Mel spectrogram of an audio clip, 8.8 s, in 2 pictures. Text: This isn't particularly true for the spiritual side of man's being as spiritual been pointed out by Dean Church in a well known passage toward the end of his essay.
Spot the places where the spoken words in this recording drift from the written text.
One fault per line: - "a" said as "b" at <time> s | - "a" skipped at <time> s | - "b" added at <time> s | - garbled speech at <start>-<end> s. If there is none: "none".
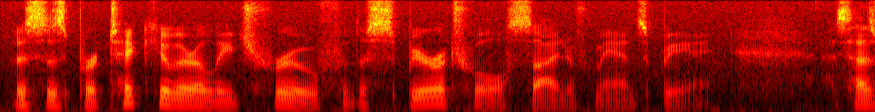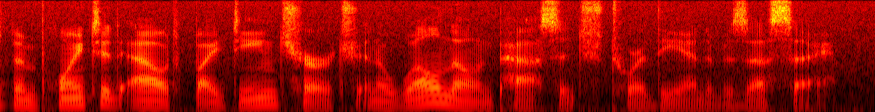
- "isn't" said as "is" at 0.2 s
- "spiritual" said as "has" at 4.2 s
